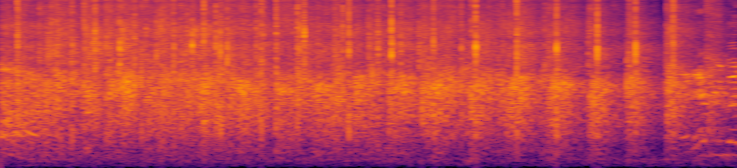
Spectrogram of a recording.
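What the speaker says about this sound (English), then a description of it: "Listen to the thunderous round of applause." Audience at a magic show applauding as a volunteer is brought on stage, a steady sustained round of clapping with faint crowd murmur, tapering slightly near the close.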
